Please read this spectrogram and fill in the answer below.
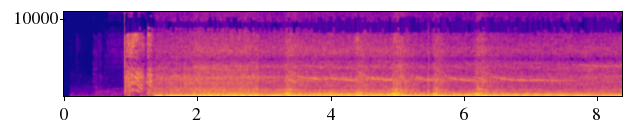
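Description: A motorcycle with an Akrapovic carbon slip-on exhaust starting up about a second in, then idling, with several quick blips of the throttle in the middle.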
